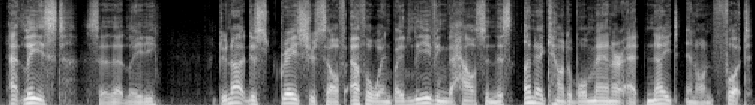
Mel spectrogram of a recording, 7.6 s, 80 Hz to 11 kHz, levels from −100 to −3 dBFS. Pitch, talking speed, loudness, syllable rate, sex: 105 Hz, 185 wpm, -19 LUFS, 5.6 syllables/s, male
